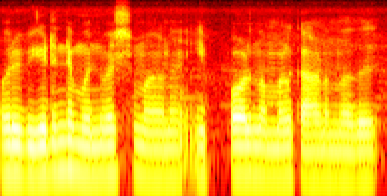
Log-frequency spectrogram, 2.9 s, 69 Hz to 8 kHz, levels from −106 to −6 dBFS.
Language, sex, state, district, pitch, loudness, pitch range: Malayalam, male, Kerala, Kollam, 115 Hz, -17 LUFS, 110-120 Hz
